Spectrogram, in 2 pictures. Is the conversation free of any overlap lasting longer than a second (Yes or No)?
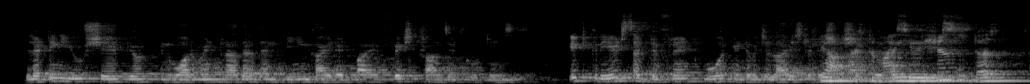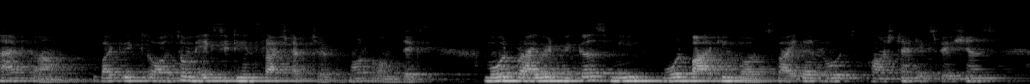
No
